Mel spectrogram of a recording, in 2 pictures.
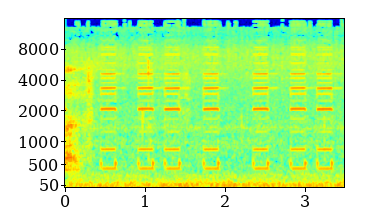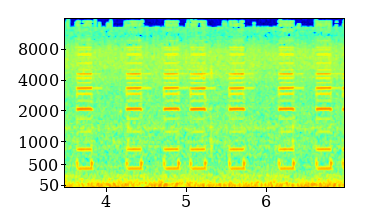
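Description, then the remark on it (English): A cockpit speed warning beeps in quick, evenly spaced pairs of tones, repeating steadily for several seconds over a loud, constant engine drone, as the aircraft slows toward an approach speed of 85 knots. “That's gonna beep like that till it gets to”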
